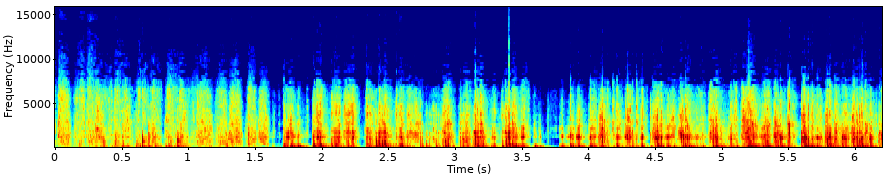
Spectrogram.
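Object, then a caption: Plastic lotion bottle. A white plastic CeraVe lotion bottle is held upside down while fingertips and short nails rapidly tap and scratch its front and back. A dense, fast run of hollow plastic clicks and scratchy scrapes continues throughout, with brief pauses near 1.7 and 3.7 seconds.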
